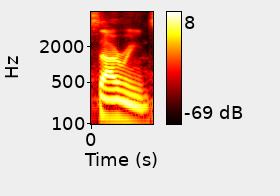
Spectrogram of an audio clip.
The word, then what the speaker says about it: Cyrene: There's many, many pronunciations for that last name, and I'm going with Cyrene, so judge me if you want.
